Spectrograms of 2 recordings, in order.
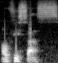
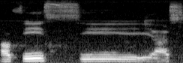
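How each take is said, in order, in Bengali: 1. শেষ অংশটি একটি ধ্বনিতে বলা হয়, 'shus'। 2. শেষ অংশটি দুটি ধ্বনিতে বলা হয়, 'see-us'। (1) "কিন্তু অফিস, অফিসাস দেখছেন" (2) "যদি সিয়াস পড়ি তাহলে সহজে মনে রাখা যায়"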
